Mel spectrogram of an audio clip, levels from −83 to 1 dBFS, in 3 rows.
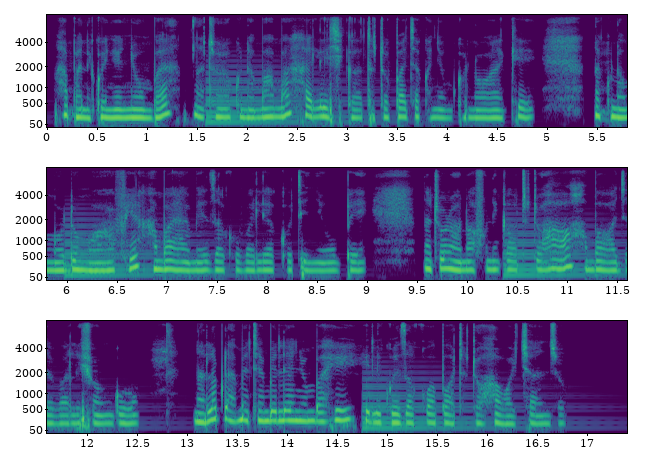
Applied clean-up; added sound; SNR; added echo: none; Keyboard (musical); 18 dB; none.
